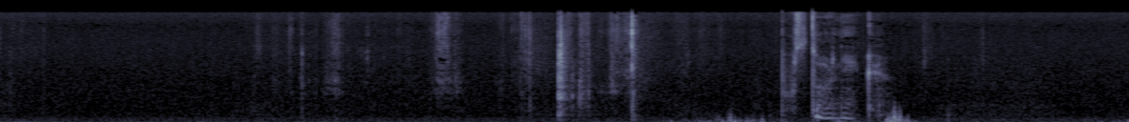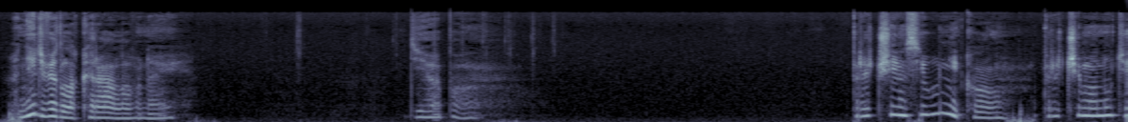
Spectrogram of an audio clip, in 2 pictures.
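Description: Playing cards rustle and tap softly as they are handled.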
